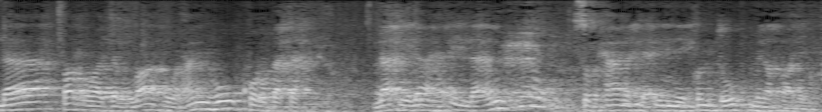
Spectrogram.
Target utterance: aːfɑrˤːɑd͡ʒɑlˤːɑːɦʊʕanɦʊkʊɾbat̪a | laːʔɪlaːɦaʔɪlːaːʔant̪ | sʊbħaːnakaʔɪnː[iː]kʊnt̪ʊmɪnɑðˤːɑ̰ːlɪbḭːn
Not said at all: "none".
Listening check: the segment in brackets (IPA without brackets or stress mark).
iː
